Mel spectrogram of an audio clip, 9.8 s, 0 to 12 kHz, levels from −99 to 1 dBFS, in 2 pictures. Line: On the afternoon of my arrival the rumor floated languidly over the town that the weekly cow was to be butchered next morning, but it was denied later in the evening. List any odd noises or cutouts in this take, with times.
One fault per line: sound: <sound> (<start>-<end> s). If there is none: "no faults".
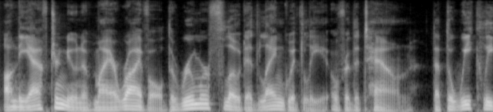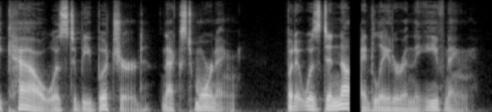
sound: dropout (8.4-8.5 s)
